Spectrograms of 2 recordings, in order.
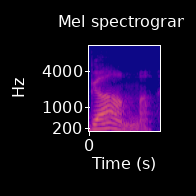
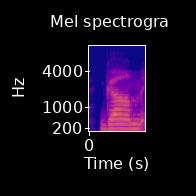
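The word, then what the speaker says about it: gam: Um, now another seed sound worth mentioning here is the seed sound gum. Gum is spelled G A M but we pronounce it gum like the gum you chew and this is the seed sound of Ganesha.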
